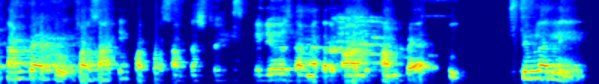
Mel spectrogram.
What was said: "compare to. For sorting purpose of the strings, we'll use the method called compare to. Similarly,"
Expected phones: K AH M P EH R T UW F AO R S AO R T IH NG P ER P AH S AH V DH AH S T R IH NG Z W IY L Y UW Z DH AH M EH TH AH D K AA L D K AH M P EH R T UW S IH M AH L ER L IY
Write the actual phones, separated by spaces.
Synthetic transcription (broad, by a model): K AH M P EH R T UW F AO R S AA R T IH NG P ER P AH S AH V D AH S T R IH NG S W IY L Y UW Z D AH M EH T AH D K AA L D K AH M P EH R T UW S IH M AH L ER L IY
